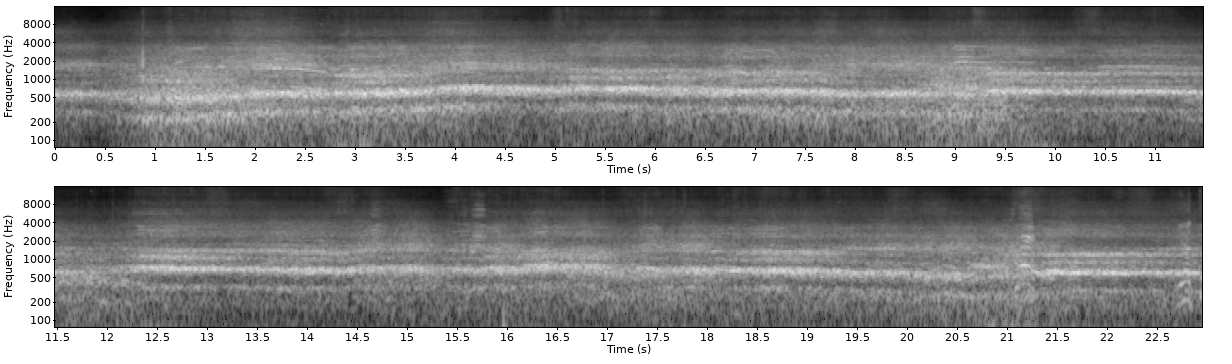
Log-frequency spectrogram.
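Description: A big crowd of Arsenal football fans sings a drawn-out chant together in a stadium at the end of the match, bidding farewell to the team with the words "Arsenal FC, we're the greatest team the world has ever seen"; their massed voices hold a steady, loud melodic drone throughout without a break.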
